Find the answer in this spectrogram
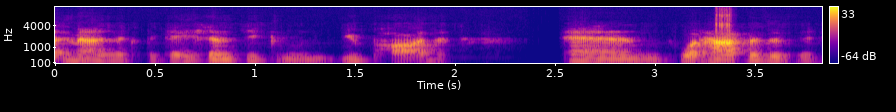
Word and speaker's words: UPOD: So basically, it's keeping your promises, but even better, it's something that I pronounce UPOD, U-P-O-D, which is an acronym for under-promise and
